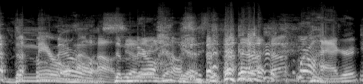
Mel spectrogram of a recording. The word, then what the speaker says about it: Merl House: It's not the Merl like Merl Haggard. It's the Merl House.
